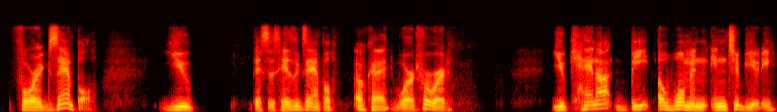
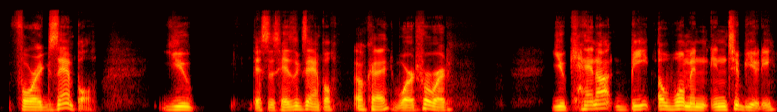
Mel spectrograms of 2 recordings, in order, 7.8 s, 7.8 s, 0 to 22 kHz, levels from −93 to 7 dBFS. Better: second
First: garbled, watery; badly; nothing above 8 kHz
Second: garbled, watery; slightly; nothing above 14.5 kHz

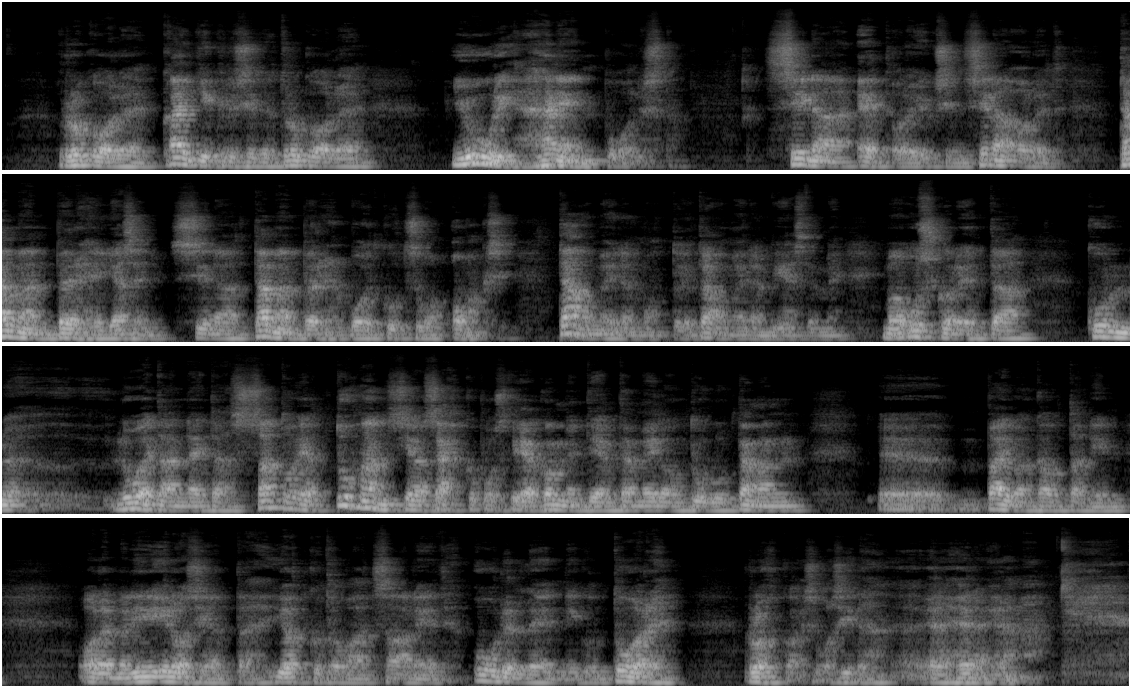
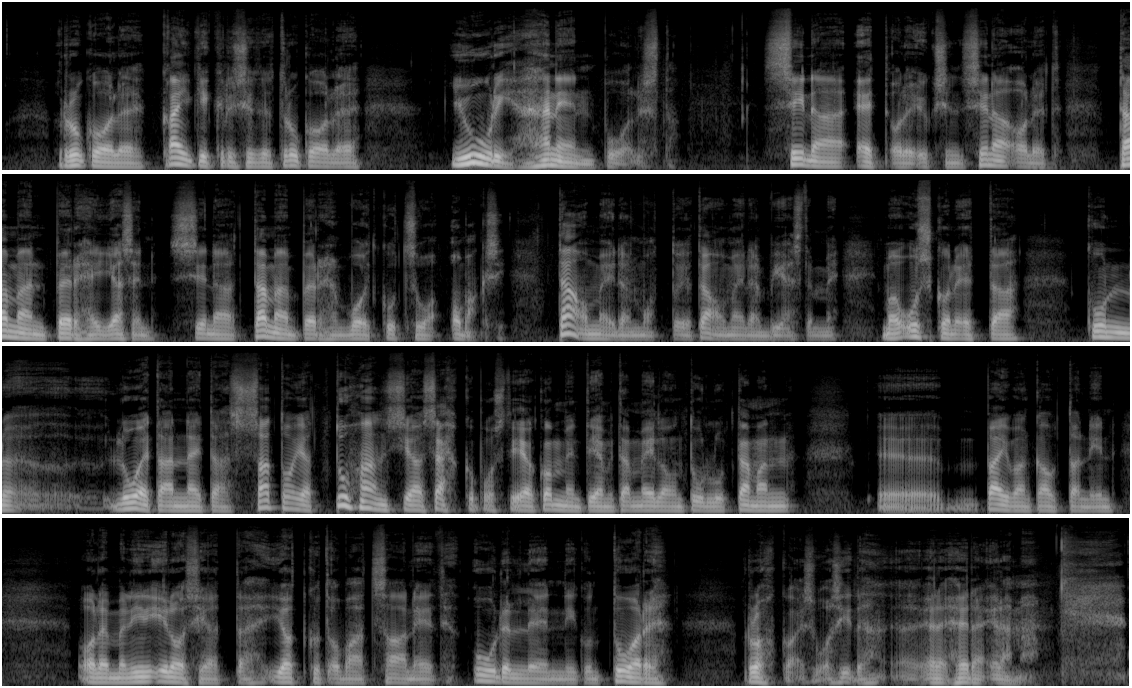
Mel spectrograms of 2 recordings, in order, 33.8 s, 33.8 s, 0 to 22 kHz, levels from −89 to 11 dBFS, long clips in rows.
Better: second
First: room echo; noticeable; dies away in 0.3 s // off-mic speech; far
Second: none

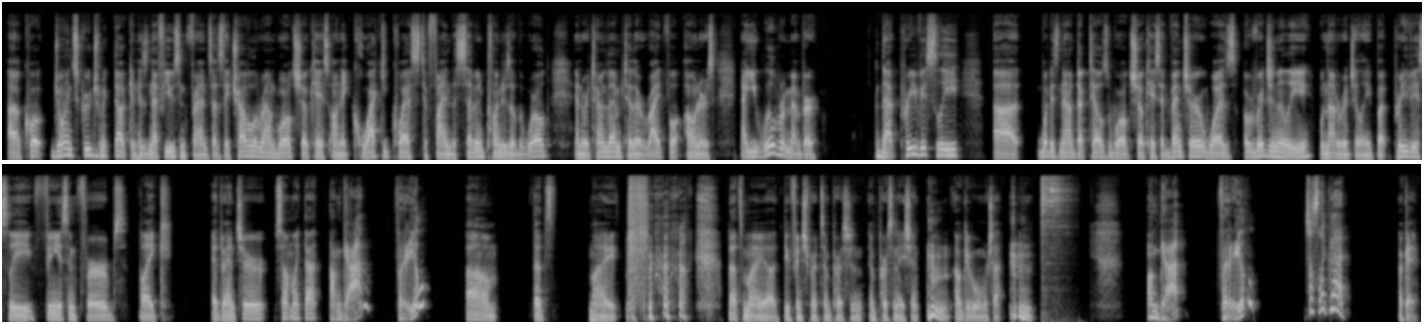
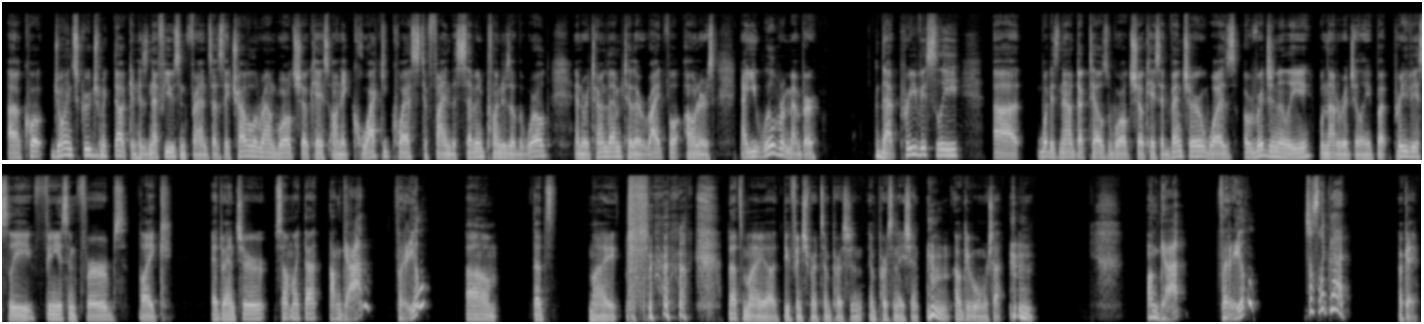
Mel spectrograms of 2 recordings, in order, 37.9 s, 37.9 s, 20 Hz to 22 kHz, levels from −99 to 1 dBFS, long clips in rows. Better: second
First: jangling keys; loud; at 33 s; peak 4 dB above the speech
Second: none

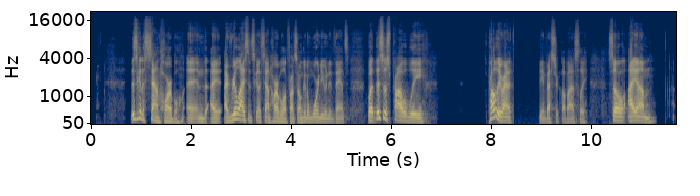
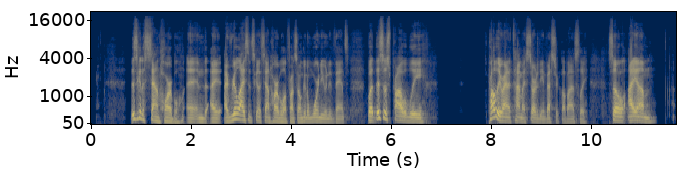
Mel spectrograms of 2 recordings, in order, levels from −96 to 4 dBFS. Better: second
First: audio cutting out; at 8.5 s for 0.5 s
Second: none

